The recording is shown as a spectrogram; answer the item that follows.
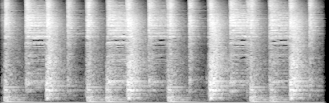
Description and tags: In this recording you can hear me playing the drums. It is a very bad recording because my equipment is not the best at all and I recorded down in my cellar where the acoustic is not very good!
bad-recording, drums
